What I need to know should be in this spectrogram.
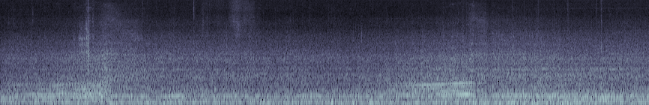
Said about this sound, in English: Turbo sound is more noticeable down low.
